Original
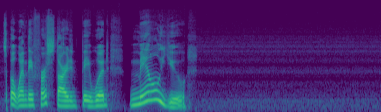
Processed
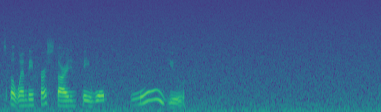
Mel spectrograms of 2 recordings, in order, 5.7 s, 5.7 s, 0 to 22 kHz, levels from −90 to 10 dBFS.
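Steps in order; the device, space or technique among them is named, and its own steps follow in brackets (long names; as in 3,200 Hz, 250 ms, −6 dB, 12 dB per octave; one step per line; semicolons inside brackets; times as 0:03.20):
0:01.38–0:02.52: elliptic band-pass filter 230–610 Hz
horn gramophone (band-pass filter 190–3,200 Hz; parametric band 650 Hz +8.5 dB; tape wow and flutter; pink noise bed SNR 15 dB)
level −1 dB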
